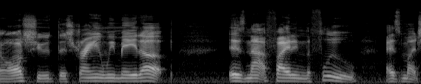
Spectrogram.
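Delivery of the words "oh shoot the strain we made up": usual speaking voice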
